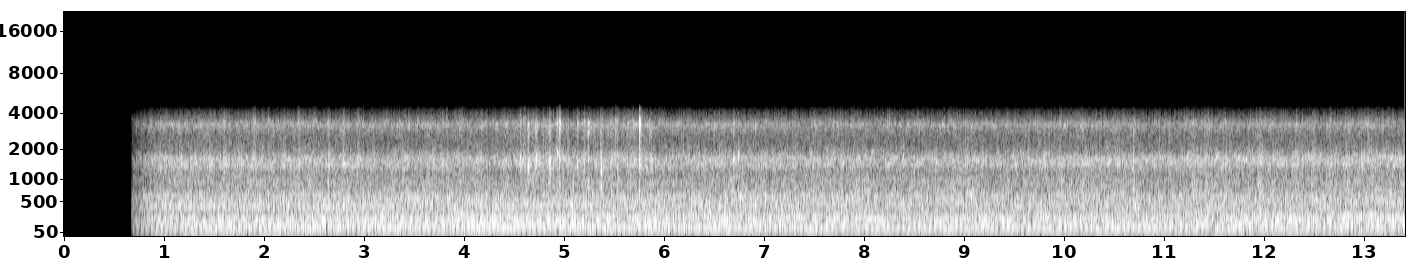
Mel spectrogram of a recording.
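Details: Vectra GSi 2.5 V6 idling with an uneven, slightly lumpy beat around four pulses a second over a steady low hum; rough idle, cause unknown.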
